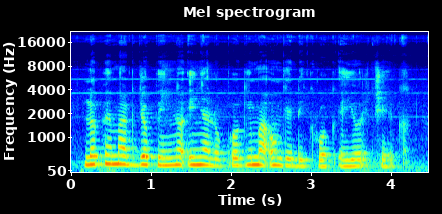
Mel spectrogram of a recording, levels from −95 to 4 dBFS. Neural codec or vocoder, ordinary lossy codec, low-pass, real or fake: none; none; 19.8 kHz; real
